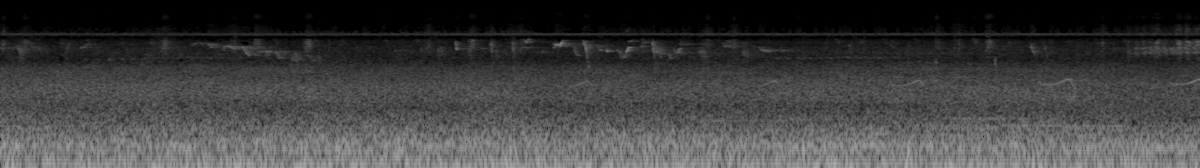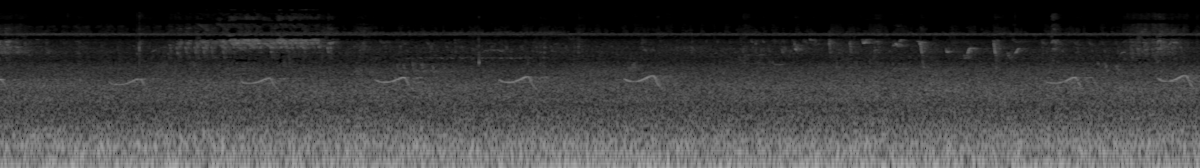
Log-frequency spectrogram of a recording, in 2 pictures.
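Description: Birds calling at dawn. One bird repeats a short hooked note about every second and a half, pausing and starting again near the end, while others give scattered higher chirps. A steady low rumble runs underneath.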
